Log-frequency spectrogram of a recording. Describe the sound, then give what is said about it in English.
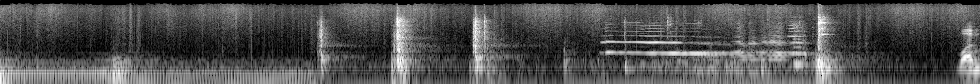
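The ponderous door of a secret vault groans open over a low rumble, with several loud thuds and clunks followed by a long, wavering creak before a final heavy clank. “again the keeper of the book has opened the ponderous door to the secret vault”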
